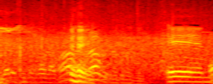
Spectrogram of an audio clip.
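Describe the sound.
Steady audience applause for a bagpipe band at an evening show in Asturias fills the whole stretch, a dense crackle of clapping, with loud voiced cheers and shouts rising over it twice, once in the middle and again near the end.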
